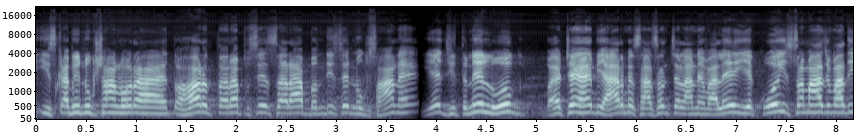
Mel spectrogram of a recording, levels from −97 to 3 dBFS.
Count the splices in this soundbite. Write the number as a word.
one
